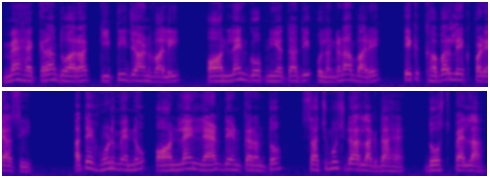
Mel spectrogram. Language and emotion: Punjabi, fearful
